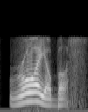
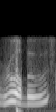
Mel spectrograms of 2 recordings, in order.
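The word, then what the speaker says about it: Rooibos: He said, that T is pronounced Roybus. He said, Roybus, not Ruibus.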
